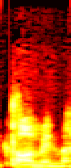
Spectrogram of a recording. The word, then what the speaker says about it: Kamin: I'm Kamin Mohammadi.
